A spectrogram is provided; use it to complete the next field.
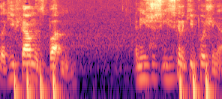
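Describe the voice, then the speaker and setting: Somewhat breathy and fairly high-pitched, the man's voice carries a dark, mellow tone. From Ventura County, California. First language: Spanish. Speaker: comedian. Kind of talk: casual chat.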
